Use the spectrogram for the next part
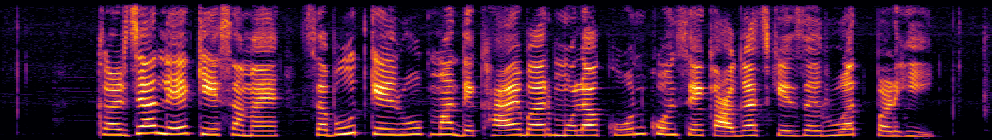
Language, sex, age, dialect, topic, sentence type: Chhattisgarhi, female, 18-24, Western/Budati/Khatahi, banking, statement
